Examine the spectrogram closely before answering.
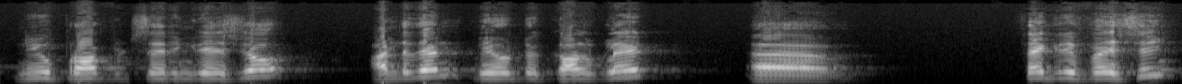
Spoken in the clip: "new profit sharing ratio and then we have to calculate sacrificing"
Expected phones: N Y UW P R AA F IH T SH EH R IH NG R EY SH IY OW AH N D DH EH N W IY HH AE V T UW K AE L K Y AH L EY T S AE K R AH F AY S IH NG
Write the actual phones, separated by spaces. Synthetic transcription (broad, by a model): N Y UW P R AA F IH T S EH R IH NG R EY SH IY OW AH N D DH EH N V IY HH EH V T UW K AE L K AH L EY T S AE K R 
